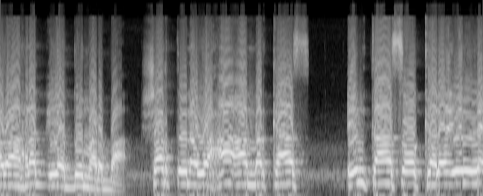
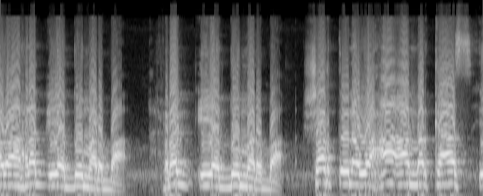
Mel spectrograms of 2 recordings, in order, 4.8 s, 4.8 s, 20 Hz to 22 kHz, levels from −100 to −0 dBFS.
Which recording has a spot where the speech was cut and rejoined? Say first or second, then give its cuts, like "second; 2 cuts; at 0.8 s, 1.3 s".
first; 2 cuts; at 1.4 s, 3.1 s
